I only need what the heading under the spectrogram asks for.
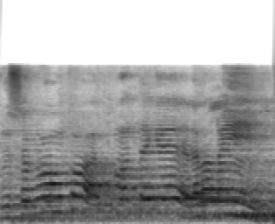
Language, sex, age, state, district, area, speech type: Odia, male, 30-45, Odisha, Balangir, urban, spontaneous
